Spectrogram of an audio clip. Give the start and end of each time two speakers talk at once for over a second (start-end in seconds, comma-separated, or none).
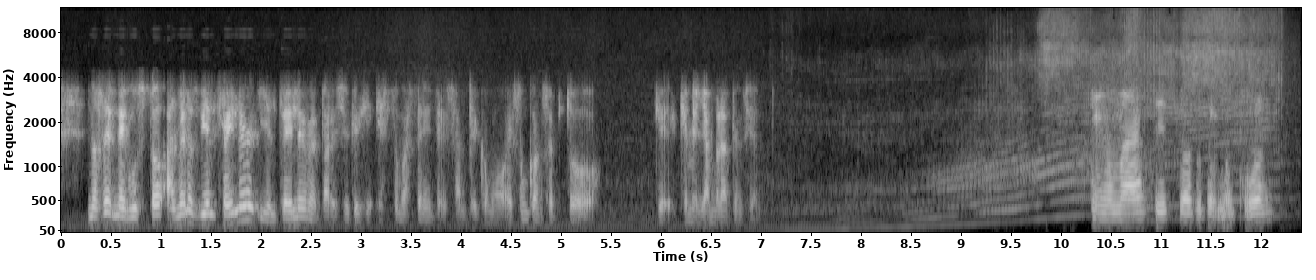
none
